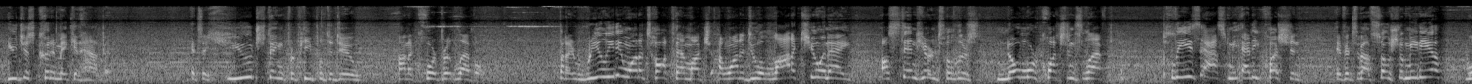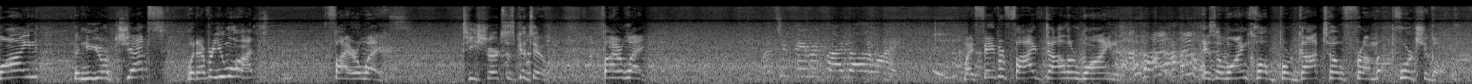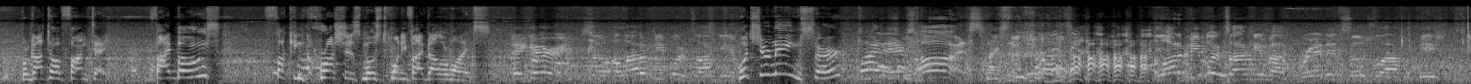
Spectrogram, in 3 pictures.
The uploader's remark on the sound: A 2008 NYC Street Keynote. Today’s episode is a classic keynote that I gave on the streets of NYC back in 2008.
